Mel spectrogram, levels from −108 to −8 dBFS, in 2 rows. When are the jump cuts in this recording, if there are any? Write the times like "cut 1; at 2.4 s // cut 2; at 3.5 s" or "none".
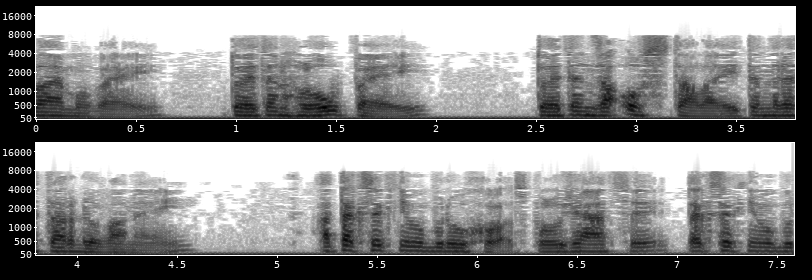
none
